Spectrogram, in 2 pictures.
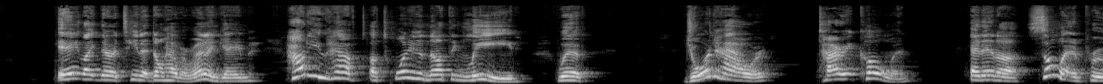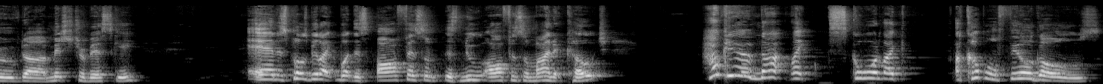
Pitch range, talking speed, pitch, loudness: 180-285 Hz, 165 wpm, 225 Hz, -17 LUFS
